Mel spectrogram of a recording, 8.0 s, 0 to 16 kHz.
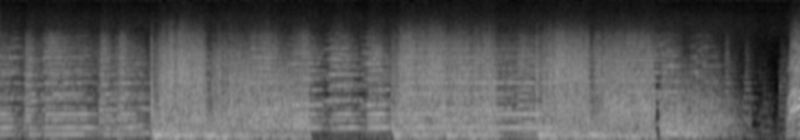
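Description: Battleship 16-inch guns firing salvos over newsreel music: held musical notes, then a sudden loud blast about a second and a half in and another about four seconds in, with heavy rumbling between and after them.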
